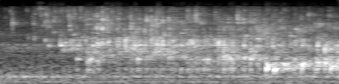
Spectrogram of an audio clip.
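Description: Lukewarm water is tipped into a bowl holding sourdough starter, a short splashing pour that rises slightly toward the end.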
